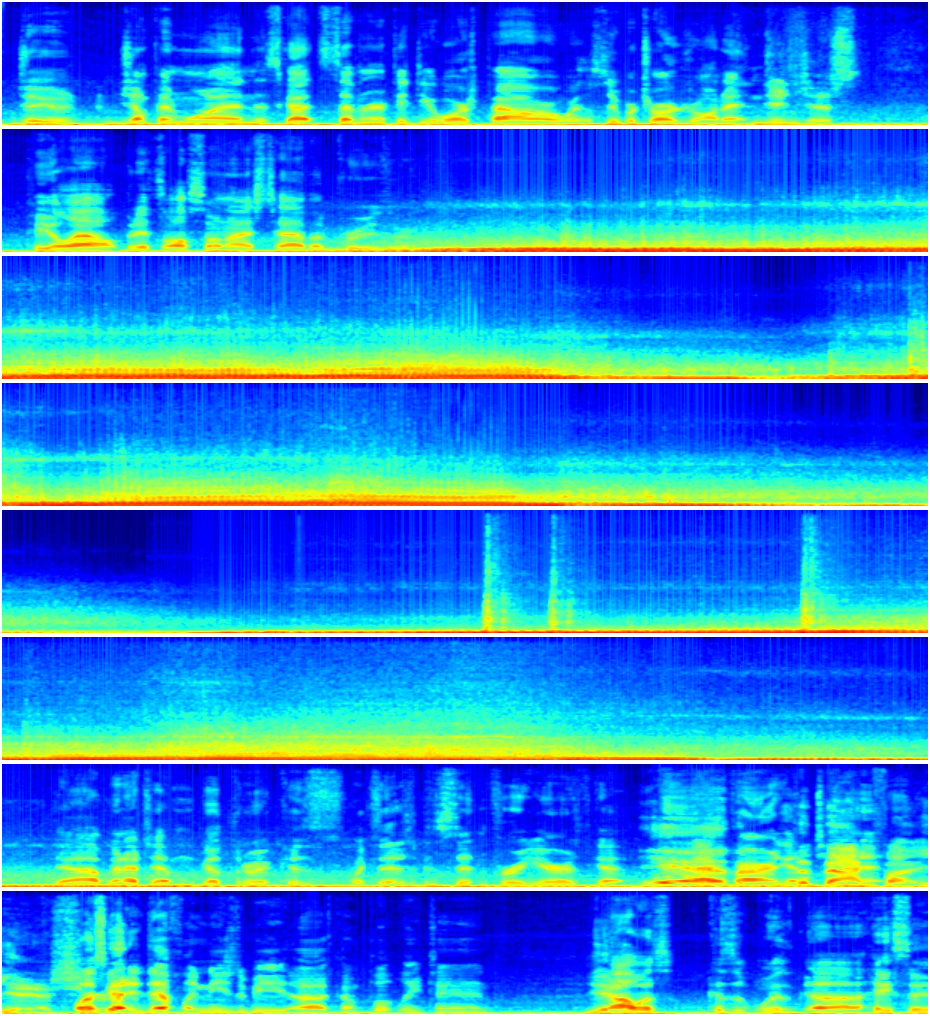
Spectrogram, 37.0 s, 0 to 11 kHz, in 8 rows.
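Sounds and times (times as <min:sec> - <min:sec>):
car engine accelerating hard: 0:06.2 - 0:37.0
engine backfire pops: 0:13.3 - 0:14.3, 0:20.8 - 0:21.7, 0:22.4 - 0:23.4.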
